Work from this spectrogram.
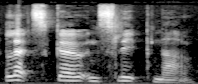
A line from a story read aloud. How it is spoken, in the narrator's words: Katerina Lvovna said slowly, as if worn out and battered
